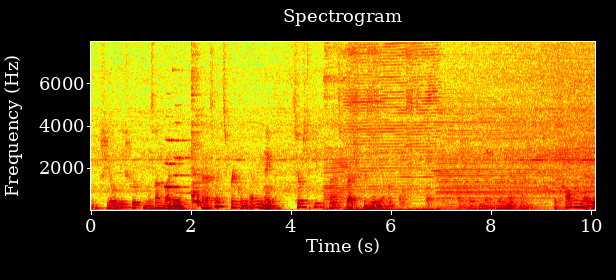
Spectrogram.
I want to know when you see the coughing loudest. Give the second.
2 s.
